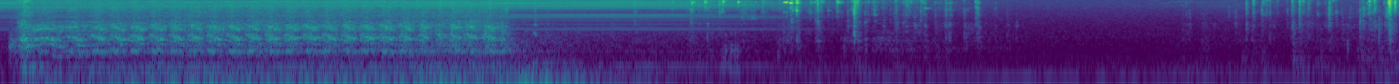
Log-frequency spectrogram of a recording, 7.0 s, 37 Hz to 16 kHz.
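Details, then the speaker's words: 1991 Ford Econoline 350 7.3 IDI diesel, about 90k miles, cold start in mild weather: cranks about two and a half seconds at a steady churn, then quits without catching; owner suspects fuel pressure lost since the last run. "So it tends to do that. I believe the fuel pressurizes from the last start and run, and it kind of gobbles that fuel up, and it'll take a while for it to repressurize."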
